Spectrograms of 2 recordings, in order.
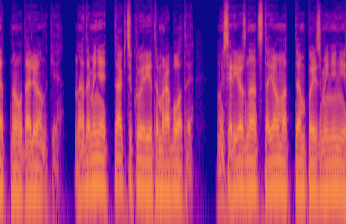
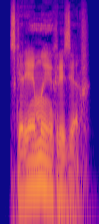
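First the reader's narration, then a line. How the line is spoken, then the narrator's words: Grumbled. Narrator (Russian): проворчал Иван Егорович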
